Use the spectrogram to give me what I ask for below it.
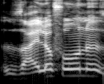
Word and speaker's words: xylophone: ठीक है, इसकी आवाज़ कोई नहीं होगी, ये साइलेंट रहेगा। लफ्ज़ बन जाएगा हमारे पास जाइलोफोन, जे अलिफ जा हमजा छोटी आई, जाई लम वालो जाइलो, फे व फो नुन मकुफ फोन, जाइलोफोन, ठीक है।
